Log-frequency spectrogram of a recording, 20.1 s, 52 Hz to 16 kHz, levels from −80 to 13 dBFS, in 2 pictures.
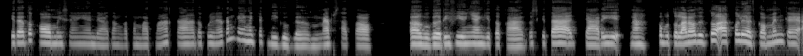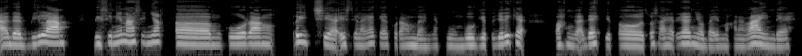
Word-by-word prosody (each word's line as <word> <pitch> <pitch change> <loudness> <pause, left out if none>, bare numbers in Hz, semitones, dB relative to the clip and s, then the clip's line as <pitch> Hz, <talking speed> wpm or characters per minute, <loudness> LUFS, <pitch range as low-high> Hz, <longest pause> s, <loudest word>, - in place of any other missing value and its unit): kita 210 0 +3
tuh 260 +2 -4
kalau 205 -1 +4
misalnya 190 -1 -9
datang 175 0 -11
ke - - -13
tempat 170 -1 -11
makan 190 -1 -5
atau 195 - -10
kuliner 200 0 -7
kan 285 +9 -6
kayak 265 -6 -2
ngecek 225 -1 -12
di 185 -2 -4
Google 160 -2 -3
Maps 175 +3 -2
atau, 160 -1 -1 0.5
eee, 185 0 +7
Google 175 0 +4
review-nya 195 +1 +1
gitu 180 0 -4
kan 155 0 +1
terus 195 - -11
kita 200 -1 +6 0.2
cari 180 +2 +2 0.2
nah 185 -1 0 0.2
kebetulan 205 -2 +4
waktu 225 -2 0
itu 270 - +4
aku 240 +1 +7
lihat 215 -4 +5
komen 215 +6 0
kayak 195 -1 +1
ada 175 -1 +1
bilang, 200 +4 +4 0.3
disini 205 +4 -5
nasinya, 225 0 -1 0.2
mmm, 175 -2 +1
kurang 185 0 +1 0.3
rich 215 -4 -1
ya 165 -2 0
istilahnya 175 +1 -7
kayak 175 -1 -10
kurang 170 -1 -8
banyak 155 +1 -13
bumbu 165 0 -5
gitu 165 -1 -7
jadi 175 +5 0
kayak, 200 -4 -2 0.3
wah 175 0 -6
nggak 165 -3 -7
deh 185 +2 +3
gitu 160 -1 -3
terus 190 0 -10
akhirnya 175 +4 -3
nyobain 155 -4 -7
makanan 150 0 -14
lain 185 -4 +3
deh. 150 +1 -9
185 Hz, 175 wpm, -22 LUFS, 170-200 Hz, 0.5 s, eee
